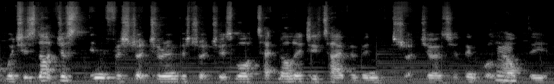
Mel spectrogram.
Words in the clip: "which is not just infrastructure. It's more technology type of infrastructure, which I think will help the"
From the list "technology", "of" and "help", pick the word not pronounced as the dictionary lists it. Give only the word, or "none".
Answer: none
